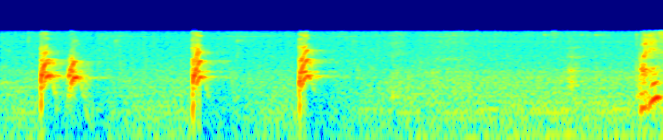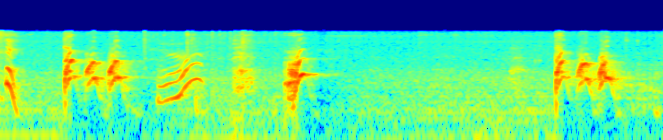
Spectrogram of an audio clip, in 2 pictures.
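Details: Jorja, a pet dog frisky in the morning, gives short sharp barks, single and in quick pairs or triplets, at irregular gaps, with a few drawn-out whiny yelps in the middle and a person talking in between.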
